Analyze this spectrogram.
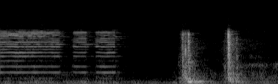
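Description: An apartment's buzzing doorbell in a cheap village flat, pressed at about 9 p.m., rings with one long harsh buzz and then two short ones, followed by two dull thuds. Nobody speaks.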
